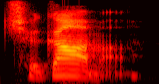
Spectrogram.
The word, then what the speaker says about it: chagama: And it is shorter in the name of the tea kettle, chagama.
